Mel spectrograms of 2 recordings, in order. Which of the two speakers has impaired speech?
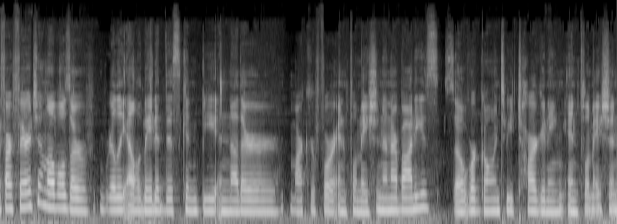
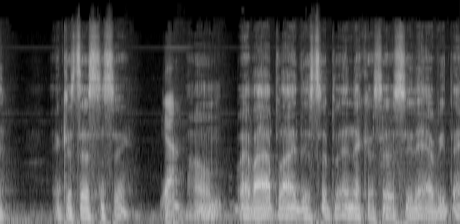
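The second: ALS; upper motor neuron onset in upper body, tongue atrophy; slow progressing, diagnosed at 30, about five years.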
